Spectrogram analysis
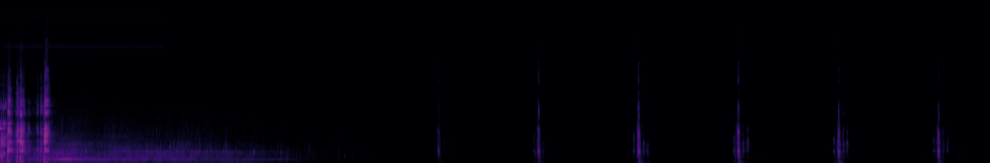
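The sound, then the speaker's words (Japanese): Glasses clink together at the start in a toast at a work drinking celebration, leaving a bright ringing tone that slowly fades, followed by six short, sharp ticks spaced evenly about a second apart. “明日は休みなので、今日はとことん飲んじゃってください。それでは、乾杯！”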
